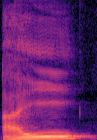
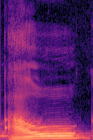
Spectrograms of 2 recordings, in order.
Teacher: So, the A going towards the U or the A going towards the E. E is going forward, U is going upwards. So, U, "au" going up, "ai" going forwards.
